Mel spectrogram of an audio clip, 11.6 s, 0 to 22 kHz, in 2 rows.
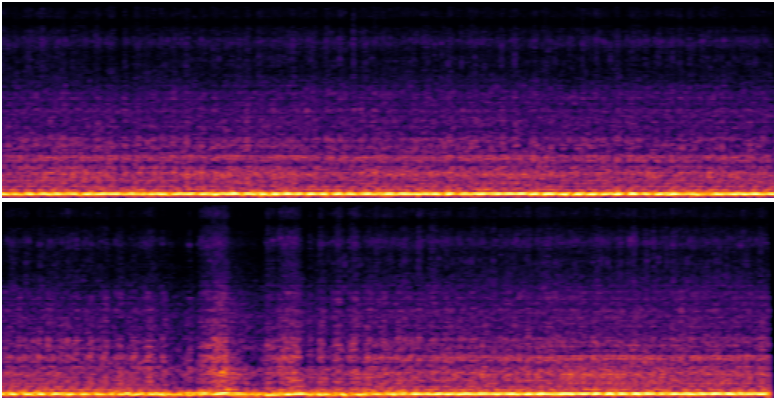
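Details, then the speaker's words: Moonshiner hot rod big V8 fired after about 7 months following full rebuild from crash, two crossed plug wires fixed; deep steady rumble with even pulse, no stumble or miss; normal idle, though temperature gauge not working and possible radiator leak. "Well, girl, still sounds good, don't it? That's all it needed right there."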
